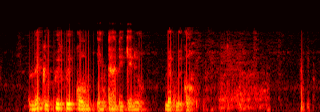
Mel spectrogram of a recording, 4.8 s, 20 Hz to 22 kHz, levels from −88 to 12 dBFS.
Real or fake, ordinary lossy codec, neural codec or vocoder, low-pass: real; Opus, 24 kbps; none; 7.2 kHz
